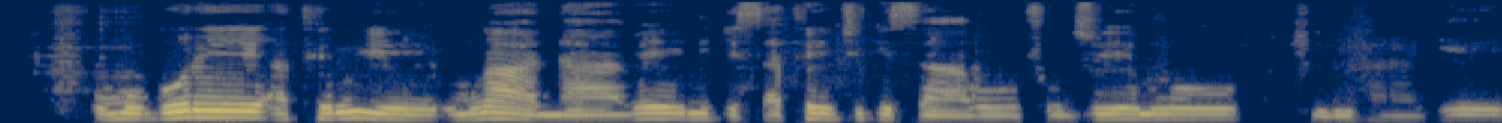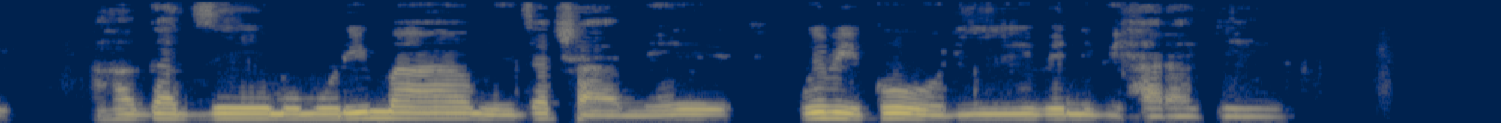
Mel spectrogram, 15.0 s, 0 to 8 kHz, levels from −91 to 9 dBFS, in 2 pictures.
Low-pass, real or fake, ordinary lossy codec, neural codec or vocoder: 7.2 kHz; real; MP3, 48 kbps; none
